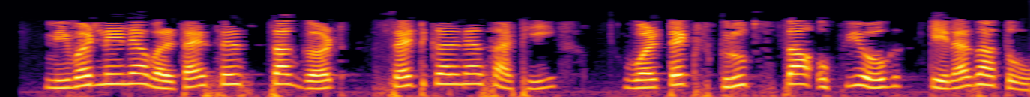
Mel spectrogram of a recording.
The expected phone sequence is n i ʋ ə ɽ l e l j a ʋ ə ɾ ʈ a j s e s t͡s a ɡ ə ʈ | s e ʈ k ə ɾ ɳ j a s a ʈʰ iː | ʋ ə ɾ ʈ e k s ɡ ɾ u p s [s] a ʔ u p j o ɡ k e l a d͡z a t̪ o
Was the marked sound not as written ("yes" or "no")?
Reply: yes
